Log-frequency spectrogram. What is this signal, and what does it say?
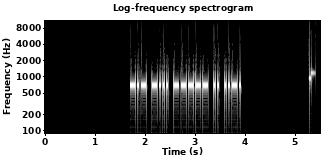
Morse code, heard as a keyed tone, about 33 wpm, 700 Hz. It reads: KB0IF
